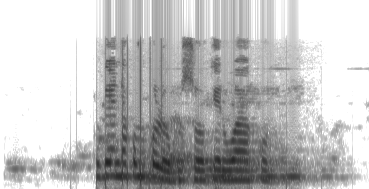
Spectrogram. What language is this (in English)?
Ganda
